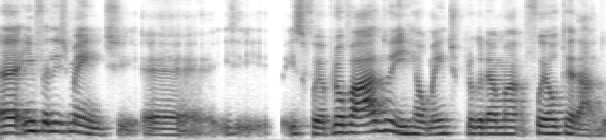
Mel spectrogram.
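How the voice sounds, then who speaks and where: Fairly slow speech from a woman with a fairly low pitch and ordinary pitch variation. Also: quiet background. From Portugal, moved from Brazil at six. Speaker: immigration lawyer. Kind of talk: interview. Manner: halting, many repeated words. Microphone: video call.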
